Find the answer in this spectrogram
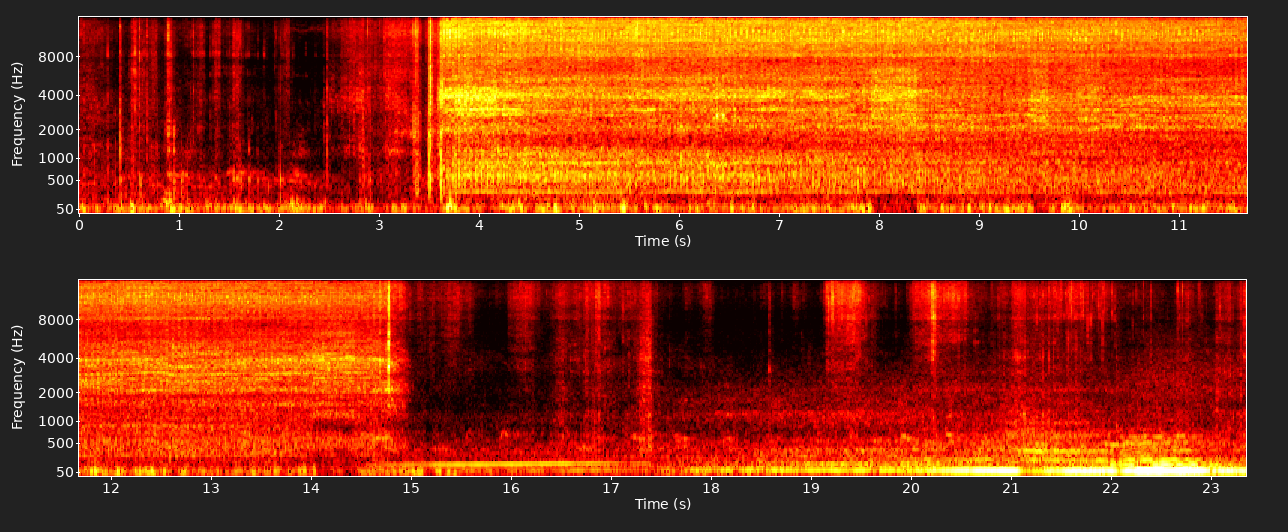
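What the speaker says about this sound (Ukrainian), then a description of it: "я беру свій помічничок кущуріс і починаю косити" A string trimmer cuts grass along a garden border, its loud, steady high-pitched whine running alone for about eleven seconds before cutting off into quieter low rumbling and handling noise.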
